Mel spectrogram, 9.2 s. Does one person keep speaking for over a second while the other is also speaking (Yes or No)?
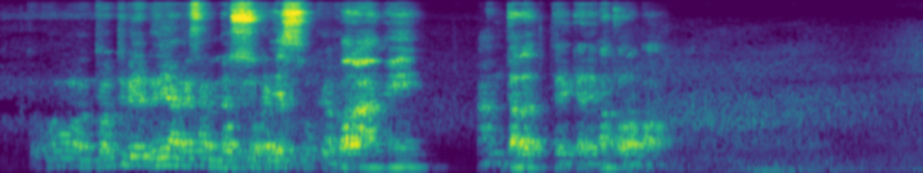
Yes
